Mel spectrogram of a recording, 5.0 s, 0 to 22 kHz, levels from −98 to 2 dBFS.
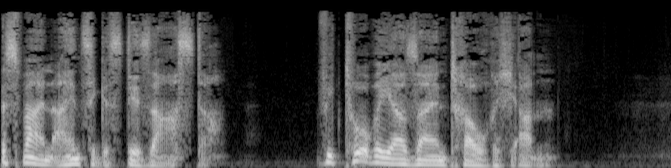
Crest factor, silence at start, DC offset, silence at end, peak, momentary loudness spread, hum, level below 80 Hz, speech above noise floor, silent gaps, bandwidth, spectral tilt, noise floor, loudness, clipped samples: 18 dB; 0 s; under 0.1%; 0.9 s; -2 dBFS; 10 LU; none; -40 dBFS; 49 dB; none; 16.5 kHz; -4 dB/octave; -68 dBFS; -19 LUFS; under 0.1%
